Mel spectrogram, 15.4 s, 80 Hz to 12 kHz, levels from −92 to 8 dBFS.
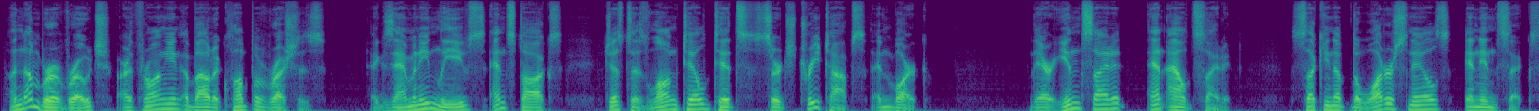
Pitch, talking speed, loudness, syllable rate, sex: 105 Hz, 150 wpm, -19 LUFS, 4.7 syllables/s, male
